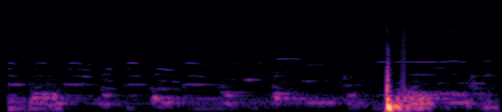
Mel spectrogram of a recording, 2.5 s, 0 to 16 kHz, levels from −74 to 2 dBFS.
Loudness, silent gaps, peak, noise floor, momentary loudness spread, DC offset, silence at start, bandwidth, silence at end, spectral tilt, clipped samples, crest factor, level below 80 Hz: -23 LUFS; none; -2 dBFS; -53 dBFS; 27 LU; under 0.1%; 1.95 s; 6.8 kHz; 0.35 s; -10.5 dB/octave; under 0.1%; 26 dB; -38 dBFS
